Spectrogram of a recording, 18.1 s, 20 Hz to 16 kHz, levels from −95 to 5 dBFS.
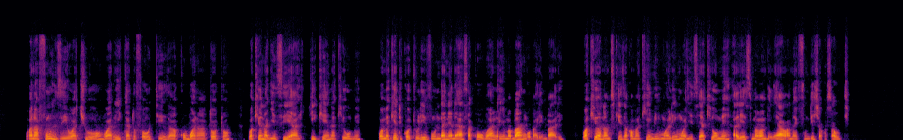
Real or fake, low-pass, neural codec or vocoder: real; 14.4 kHz; none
